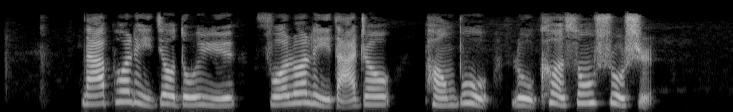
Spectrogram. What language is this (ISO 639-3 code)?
zho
